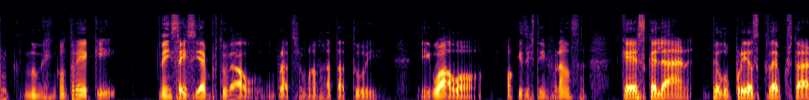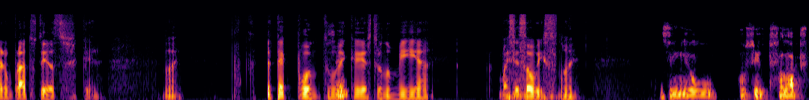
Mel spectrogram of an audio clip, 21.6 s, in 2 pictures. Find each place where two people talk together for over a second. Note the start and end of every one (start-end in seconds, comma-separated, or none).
none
